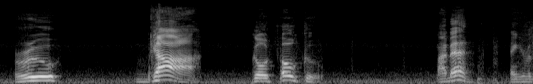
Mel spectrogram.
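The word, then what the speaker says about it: Ryu ga Gotoku: Oh, it is Gotoku. Man, I've been saying it wrong all the time. Right? Ryu ga Gotaku. Oh, it's ga Gotaku. I was always saying Ryu go Gotaku. But the actual is Ru ga Gotoku.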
